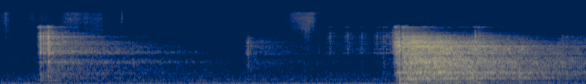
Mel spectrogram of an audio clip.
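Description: A resin test sample bursts under load in a workshop press test, a sudden loud crack and rushing blast that slowly fades, preceded by a sharp snap and faint creaking.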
